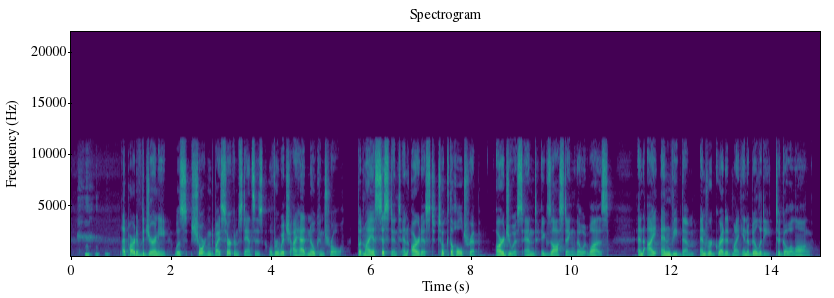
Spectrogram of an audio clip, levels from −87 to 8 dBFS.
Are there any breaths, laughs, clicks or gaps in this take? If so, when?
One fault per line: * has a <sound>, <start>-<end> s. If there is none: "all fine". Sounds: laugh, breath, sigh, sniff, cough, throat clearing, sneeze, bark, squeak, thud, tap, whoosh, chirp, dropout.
* has a laugh, 0.1-0.8 s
